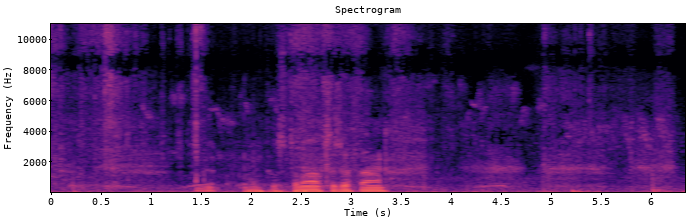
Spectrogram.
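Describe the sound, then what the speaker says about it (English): Pigeons coo nearby in a garden, soft low repeated calls in short bursts, partly beneath a voice speaking in the middle. "Pigeons everywhere."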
